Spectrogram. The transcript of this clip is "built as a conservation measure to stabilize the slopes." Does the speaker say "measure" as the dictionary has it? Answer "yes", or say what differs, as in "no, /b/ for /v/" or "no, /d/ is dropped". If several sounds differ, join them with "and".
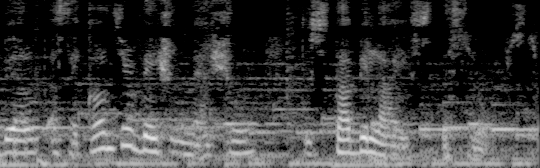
no, /ʃ/ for /ʒ/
